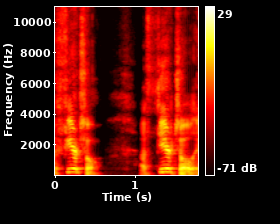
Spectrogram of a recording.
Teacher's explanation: And so you hear again that V is more of an F. So it's a fearal, a hard attack on that V.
